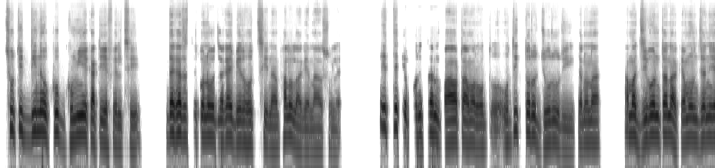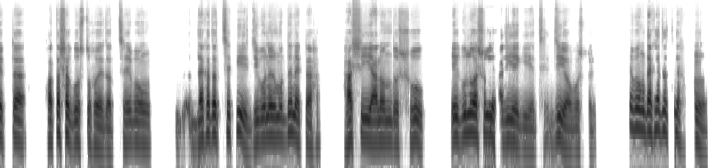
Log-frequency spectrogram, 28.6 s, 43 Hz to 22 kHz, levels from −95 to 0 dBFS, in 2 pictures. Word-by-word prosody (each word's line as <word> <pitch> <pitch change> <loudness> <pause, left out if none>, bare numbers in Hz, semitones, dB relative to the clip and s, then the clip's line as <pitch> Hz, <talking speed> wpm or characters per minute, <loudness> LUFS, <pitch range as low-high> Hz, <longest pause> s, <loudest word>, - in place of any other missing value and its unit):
ছুটির 185 -3 0
দিনেও 175 0 +5
খুব 170 0 +3 0.2
ঘুমিয়ে 150 +4 +5
কাটিয়ে 130 -2 +2
ফেলছি। 110 0 -5 0.8
দেখা 165 0 +9
যাচ্ছে 145 -2 -6
কোনো 150 0 +5 0.2
জায়গায় 145 +2 +3
বের 130 0 +1
হচ্ছি 125 0 -6
না 105 - -1 0.2
ভালো 145 +1 +2
লাগে 95 -1 -4
না 95 - -5
আসলে। 95 0 -14 0.9
এর 205 - +3
থেকে 200 -5 +1 0.2
পরিত্রাণ 155 +2 +2 0.2
পাওয়াটা 130 +2 +5
আমার 125 -1 +1
অধ 110 0 -6 0.4
অধিকতর 165 +4 -1 0.2
জরুরি। 120 -5 -2 0.2
কেননা 125 +1 -1 0.7
আমার 155 -1 +5
জীবনটা 150 +3 +4
না - - +6
কেমন 140 +2 +1
জানি 145 +1 +2
একটা 140 +3 -4 0.6
হতাশাগ্রস্ত 140 -6 0 0.2
হয়ে 110 -3 0
যাচ্ছে 95 +5 -7
এবং 125 0 -3 0.8
দে - - -18 0.3
দেখা 140 +5 +3
যাচ্ছে 160 +1 +1
কি 180 -2 0 0.3
জীবনের 140 +3 +2
মধ্যে 140 +3 -2
না 155 - +3
একটা - - -3
হা 115 - -16 0.6
হাসি 145 - +1 0.2
আনন্দ 130 0 -2 0.3
সুখ, 130 -2 -2 0.7
এগুলো 155 +4 +1
আসলে 155 +1 0
হারিয়ে 130 +1 -2
গিয়েছে। 95 -2 -10 0.2
জি 150 - -1 0.2
অবশ্যই 95 0 -12 0.7
এবং 195 0 +2 0.2
দেখা 180 +2 +3
যাচ্ছে 170 -1 -4 0.4
হুম 110 -10 -4
135 Hz, 120 wpm, -22 LUFS, 125-155 Hz, 0.9 s, দেখা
